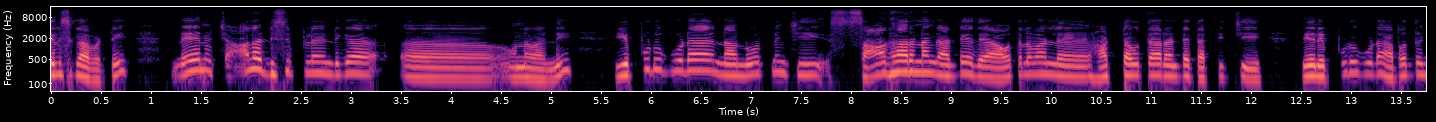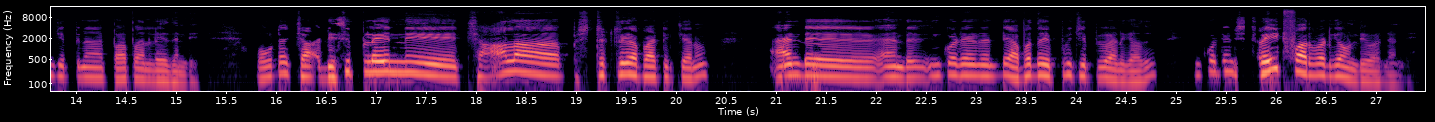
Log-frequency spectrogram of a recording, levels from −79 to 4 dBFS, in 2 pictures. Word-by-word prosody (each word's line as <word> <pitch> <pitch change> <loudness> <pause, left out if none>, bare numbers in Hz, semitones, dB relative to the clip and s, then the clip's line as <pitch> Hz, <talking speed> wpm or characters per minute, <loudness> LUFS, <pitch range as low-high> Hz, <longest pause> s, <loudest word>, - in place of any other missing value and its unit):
తెలుసు 190 +1 0
కాబట్టి. 140 - +2 0.6
నేను 240 +4 +3 0.2
చాలా 265 +4 0
డిసిప్లేన్డ్‌గా 205 -1 -3 0.5
ఆహ్, 140 -2 -2 0.3
ఉన్నవాడిని. 140 - -2 0.6
ఎప్పుడు 260 +8 -7 0.2
కూడా 240 +1 +1 0.3
నా 180 - +4 0.2
నోటి 190 +1 -4
నుంచి 195 -3 -7 0.3
స్ - - -12 0.2
సాధారణంగా 215 +4 +3
అంటే, 170 +5 -5
అది 165 -3 -1 0.2
అవతల 185 +7 -3
వాళ్ళు 190 -3 -1 0.3
హర్ట్ 155 +6 -3
అవుతారంటే 175 -2 +1
తప్పించి, 150 +2 -6 0.6
నేనెప్పుడూ 170 +5 +1
కూడా 200 0 -3
అబద్ధం 180 +4 -4
చెప్పిన 150 -2 -7 0.3
పాపాన 135 0 -3
లేదండి. 110 -3 -6 0.7
ఒకటే 160 +7 -3 0.2
చ - - -5 0.3
డిసిప్లేన్‌ని 215 +4 +4 0.6
చాలా 220 +7 +3 0.6
స్ట్రిక్ట్‌గా 190 +1 +2
పాటించాను. 155 -1 -1 0.9
అండ్, 180 0 +2 0.8
అండ్ 150 -2 0 0.3
ఇంకోటేంటంటే, 175 -1 -2
అబద్ధం 180 +2 +1
ఎప్పుడు 185 +1 -7
చెప్పేవాడిని 140 -7 -3
కాదు. 120 +6 -7 0.5
ఇంకోటేంటి 220 +2 -6
స్ట్రెయిట్ 225 +8 +6
ఫార్వర్డ్‌గా 185 -7 +5
ఉండేవాడినండి. 110 -7 -9
180 Hz, 95 wpm, -23 LUFS, 150-205 Hz, 0.9 s, స్ట్రెయిట్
